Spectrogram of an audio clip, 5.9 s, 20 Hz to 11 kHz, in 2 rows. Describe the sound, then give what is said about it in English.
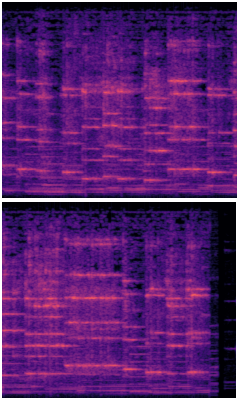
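Many cowbells on an 8-foot-long table are rung as music by a musician moving from one end to the other, in a steady melodic pattern, bright overlapping metallic tones sounding continuously and fairly loudly before stopping abruptly near the end, with no voices. “Ringing cowbells is hard work.”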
